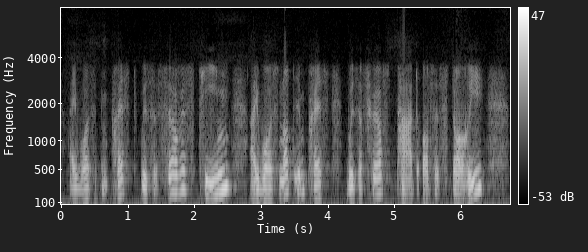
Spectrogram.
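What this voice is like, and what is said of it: Noticeable non-Australian accent. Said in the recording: “you can hear from my strange accent, I'm still a visitor and a guest for 22 years here in Australia”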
